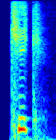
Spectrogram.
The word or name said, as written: kig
